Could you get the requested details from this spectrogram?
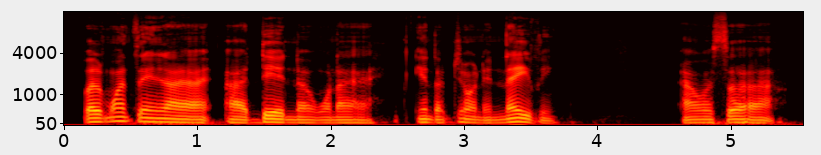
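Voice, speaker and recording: In an American accent with ordinary pitch variation, the speech comes through in a very clean recording with a silent background. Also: man. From Oklahoma, Tulsa. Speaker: hospital chaplain. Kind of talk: casual interview.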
